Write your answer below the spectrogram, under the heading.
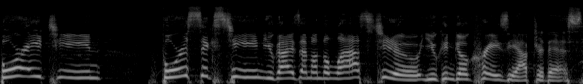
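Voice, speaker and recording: A woman with an American accent, high-pitched and animated, with very wide pitch swings at a fairly slow pace. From US South (Lake Charles, Louisiana). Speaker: charity auctioneer. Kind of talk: live charity auction. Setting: stage with audience.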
